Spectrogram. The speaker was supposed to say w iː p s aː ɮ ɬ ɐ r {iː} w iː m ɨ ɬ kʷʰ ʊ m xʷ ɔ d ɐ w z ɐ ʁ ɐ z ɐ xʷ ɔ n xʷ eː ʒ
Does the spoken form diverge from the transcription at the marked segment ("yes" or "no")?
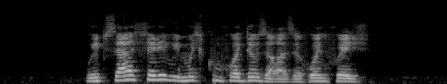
no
